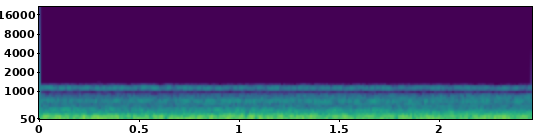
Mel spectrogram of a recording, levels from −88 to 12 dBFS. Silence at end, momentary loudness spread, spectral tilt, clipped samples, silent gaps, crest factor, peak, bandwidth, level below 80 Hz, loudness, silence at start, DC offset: 0 s; 2 LU; -20 dB/octave; under 0.1%; none; 12 dB; -2 dBFS; 1.3 kHz; -18 dBFS; -17 LUFS; 0 s; under 0.1%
